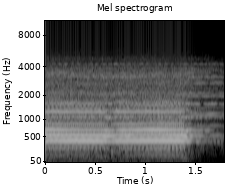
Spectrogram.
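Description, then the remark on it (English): A steam train whistle sounds as a Christmas train sets off with steam pressure up on a journey across America, one long, loud, steady blast with a rich chord of harmonics, holding for well over a second before tapering off at the end. “Steam pressure is up, and we're off on the second leg of our swift journey across America on this peace-tide Christmas Eve.”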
